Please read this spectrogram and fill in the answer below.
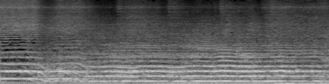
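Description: Long brass procession horns blown together in long held notes. The pitch slides and shifts about half a second in, then several notes hold steady at once. A low rumble comes in near the end.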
